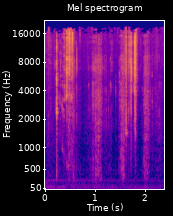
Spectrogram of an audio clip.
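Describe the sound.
Crisp crunching of sour cream and cheddar potato chips, several sharp bites and chews spread unevenly across a couple of seconds, fairly quiet and with no talking.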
